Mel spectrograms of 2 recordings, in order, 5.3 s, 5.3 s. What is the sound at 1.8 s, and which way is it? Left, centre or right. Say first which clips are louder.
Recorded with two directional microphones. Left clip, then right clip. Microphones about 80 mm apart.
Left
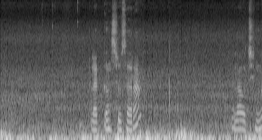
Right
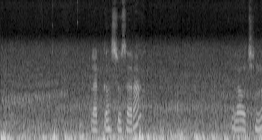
Speech: left 2 dB; centre.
